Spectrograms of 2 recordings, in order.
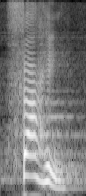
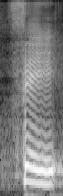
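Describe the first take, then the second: First: The surname is said the Irish way. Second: The surname is said the American way. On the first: "An example is Fahy" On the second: "It is always called Faye, as in F A Y"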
